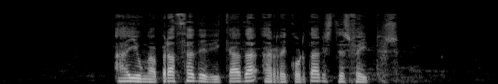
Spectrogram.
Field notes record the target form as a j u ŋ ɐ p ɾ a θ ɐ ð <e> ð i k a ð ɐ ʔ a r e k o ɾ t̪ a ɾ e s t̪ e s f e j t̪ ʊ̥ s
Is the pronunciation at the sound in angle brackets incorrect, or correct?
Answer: correct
